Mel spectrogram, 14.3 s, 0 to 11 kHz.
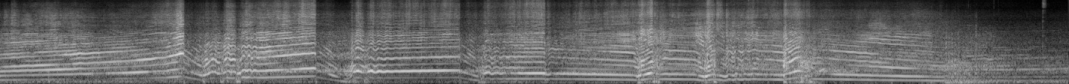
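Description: Honda 1.5-litre twin-turbo V6 of a 1988 McLaren MP4/4 Formula One car accelerating hard through the gears. Its note climbs and drops back at three upshifts in the first six seconds, then dips quickly a few more times at further shifts. Near the end the note falls and fades as the car draws away.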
